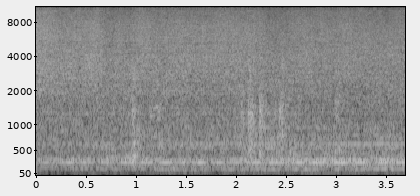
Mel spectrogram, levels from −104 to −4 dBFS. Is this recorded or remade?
recorded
